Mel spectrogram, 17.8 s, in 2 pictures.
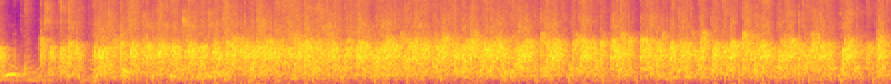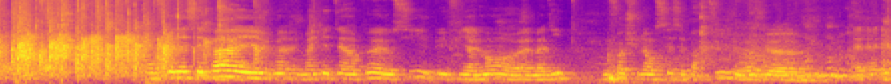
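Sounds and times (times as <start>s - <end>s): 
audience applause at a talk: 0.0s - 11.2s
speech: 10.8s - 17.8s.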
